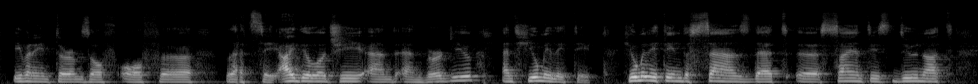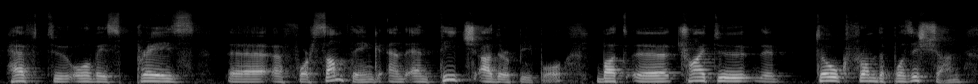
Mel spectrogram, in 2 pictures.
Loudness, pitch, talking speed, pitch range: -28 LUFS, 135 Hz, 135 wpm, 125-150 Hz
